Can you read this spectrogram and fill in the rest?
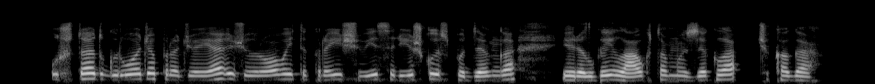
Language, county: Lithuanian, Vilnius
